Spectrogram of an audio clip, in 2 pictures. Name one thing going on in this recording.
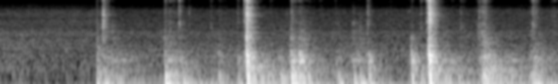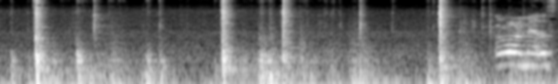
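A staple gun snaps sharply again and again.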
